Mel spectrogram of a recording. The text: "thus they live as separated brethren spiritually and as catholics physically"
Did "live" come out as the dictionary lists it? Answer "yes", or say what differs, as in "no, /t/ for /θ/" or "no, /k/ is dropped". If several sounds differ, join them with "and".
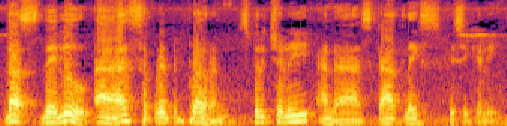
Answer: no, /v/ is dropped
